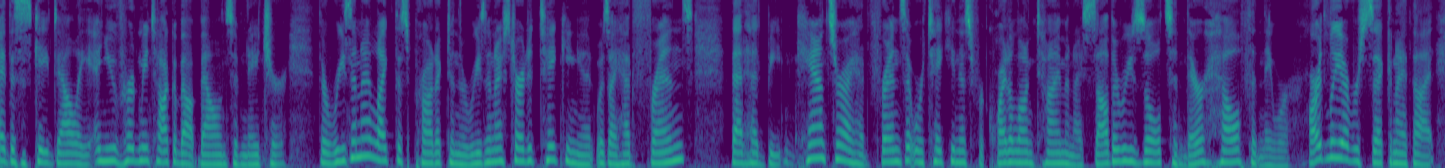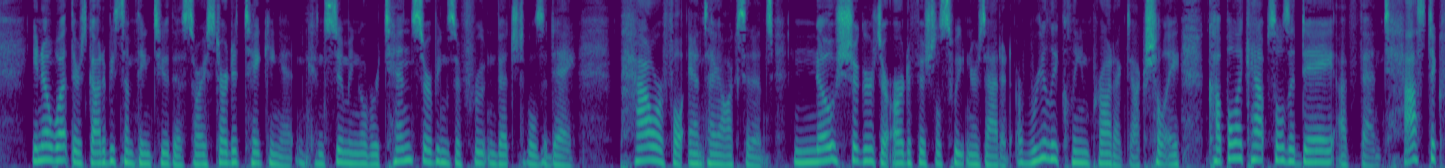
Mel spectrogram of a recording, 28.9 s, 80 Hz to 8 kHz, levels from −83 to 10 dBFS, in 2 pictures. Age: 40-59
